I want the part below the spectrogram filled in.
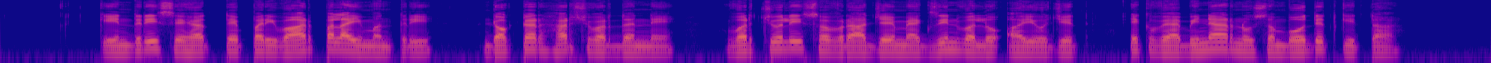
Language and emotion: Punjabi, neutral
